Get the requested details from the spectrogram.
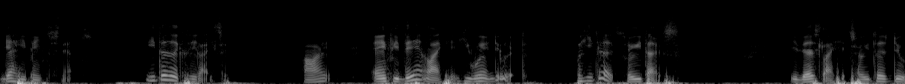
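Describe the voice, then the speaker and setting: With long, frequent pauses and big swings in loudness, a man speaks at medium pitch in a dark, mellow tone, with lively intonation and vocal fry. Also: fairly quick pace. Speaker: video diarist. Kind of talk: casual monologue. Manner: animated; occasional stutter.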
